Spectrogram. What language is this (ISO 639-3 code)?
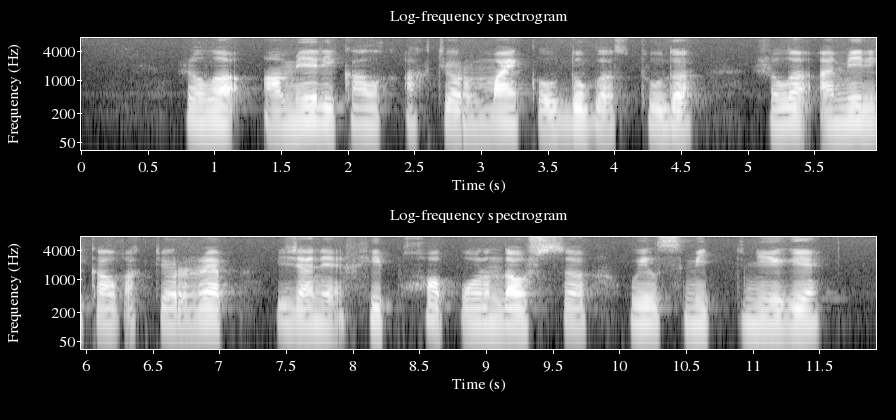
kaz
